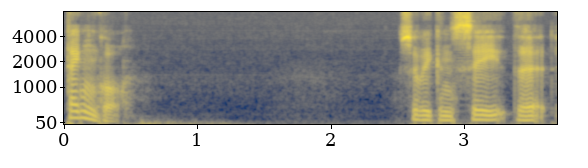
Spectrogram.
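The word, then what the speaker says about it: tengo: to have ten ten I have is not Teno but Tango so we can see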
